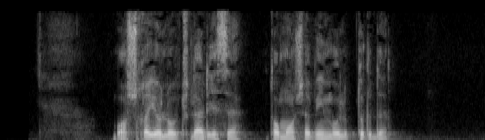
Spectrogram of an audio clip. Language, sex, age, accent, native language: Uzbek, male, 25-34, Farg'ona, Uzbek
